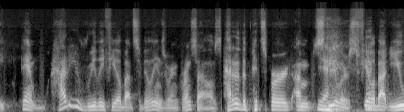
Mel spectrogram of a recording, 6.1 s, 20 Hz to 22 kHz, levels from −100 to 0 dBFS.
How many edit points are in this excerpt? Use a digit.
1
